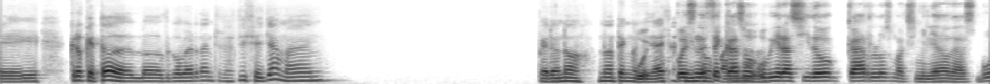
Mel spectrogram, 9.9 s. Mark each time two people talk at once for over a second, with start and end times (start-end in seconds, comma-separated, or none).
6.3-7.7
